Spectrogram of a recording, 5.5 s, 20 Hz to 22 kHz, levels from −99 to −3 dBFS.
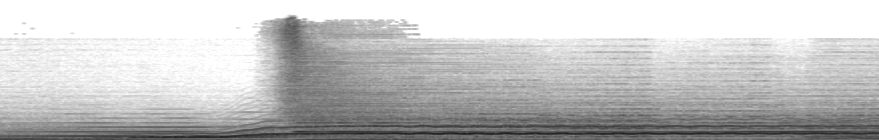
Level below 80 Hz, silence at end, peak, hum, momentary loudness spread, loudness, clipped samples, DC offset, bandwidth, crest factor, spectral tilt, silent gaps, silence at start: -36 dBFS; 0 s; -10 dBFS; none; 8 LU; -21 LUFS; under 0.1%; under 0.1%; 19.5 kHz; 12 dB; -4 dB/octave; none; 0 s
